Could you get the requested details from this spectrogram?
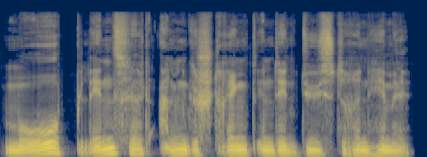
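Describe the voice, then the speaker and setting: A male storyteller reading a children's tale in a soft, expressive bedtime manner. His voice sits fairly low with a husky grain and moves a lot in pitch. The recording is close and dry. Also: normal speed, dry recording. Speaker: narrator.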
